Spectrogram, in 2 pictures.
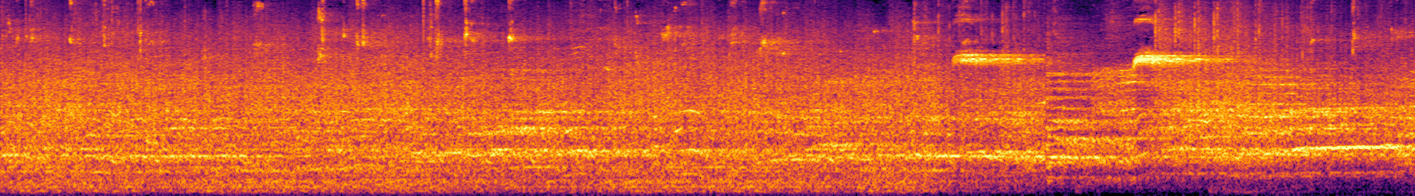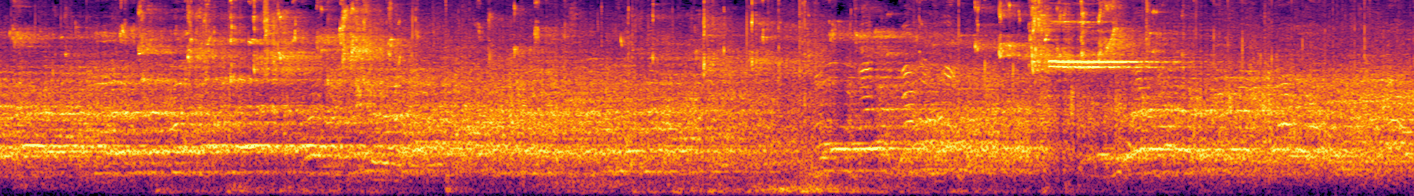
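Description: Live basketball game sound in a large gym: the ball bouncing on the hardwood floor under a steady mix of players' and spectators' voices. Short high-pitched squeals cut through about ten seconds in, again a second later, and near the end.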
